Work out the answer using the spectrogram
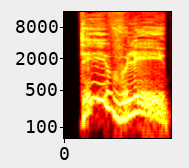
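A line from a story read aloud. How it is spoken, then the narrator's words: Howling. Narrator (Russian): взвыл гидрант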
